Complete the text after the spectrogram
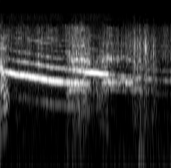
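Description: A police car siren wails loudly and steadily, its pitch sliding slowly downward over a few seconds before the sound eases off slightly at the end.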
